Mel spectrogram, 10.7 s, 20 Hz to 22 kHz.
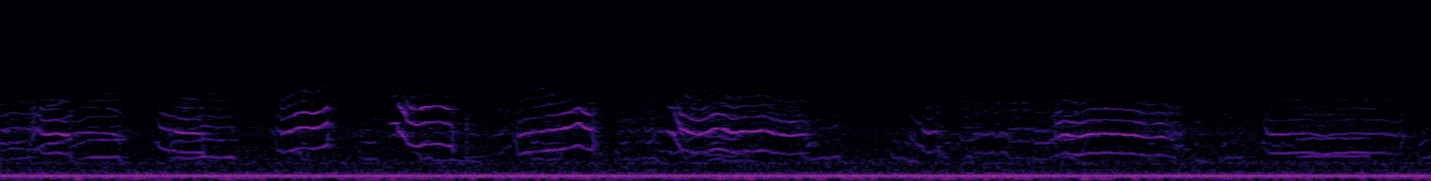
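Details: Field-type Labrador Retriever newborns moments after delivery by their mother biscuit, 2017 JFA Grand Champion, produce sharp rising squeals and wobbling whines in clustered bursts, with a continuous low droning hum beneath.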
